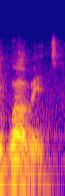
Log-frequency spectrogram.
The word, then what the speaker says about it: worried: like let's say you so it's like ah as in up so it's wow yes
